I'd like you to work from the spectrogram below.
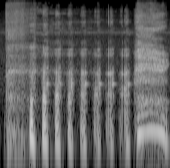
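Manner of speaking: short amused laugh; a knowing chuckle. Acted. Reacting to elf's story.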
